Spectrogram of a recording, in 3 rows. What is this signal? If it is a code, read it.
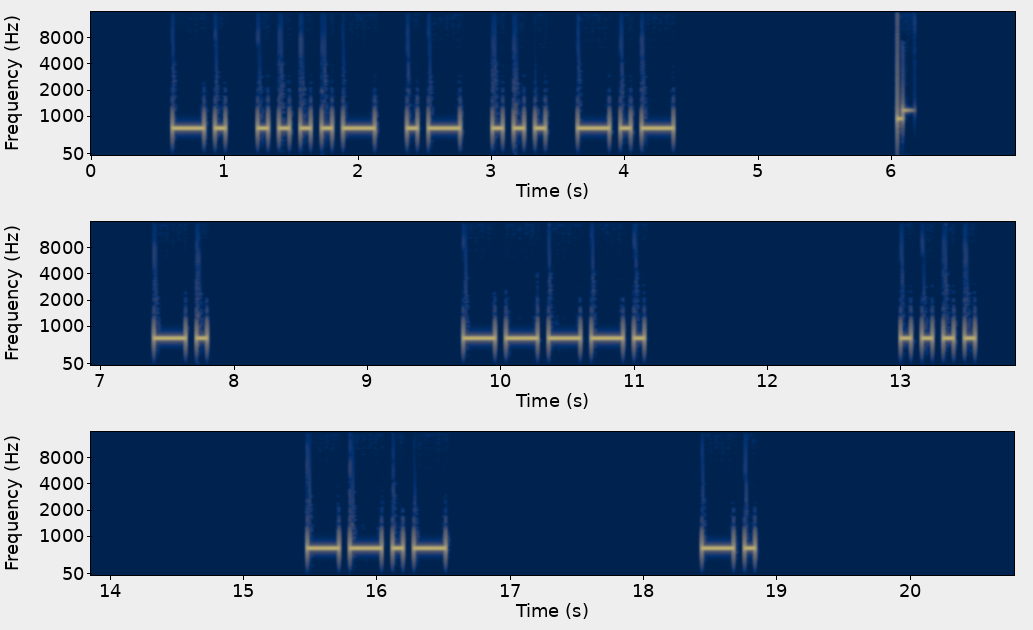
Morse code, heard as a keyed tone, about 15 wpm, spaced as for 6 wpm, 700 Hz. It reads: N4ASK N9HQN
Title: USA Call Signs - 5 Characters - 8x Character Spacing - 15wpm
